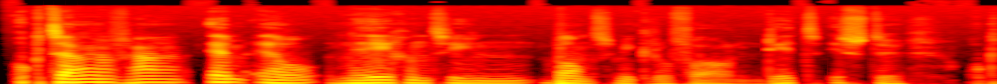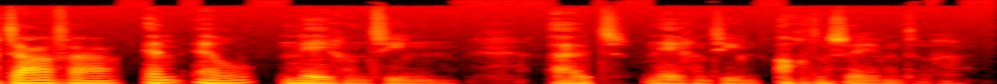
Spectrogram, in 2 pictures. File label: Oktava ML-19 sound NL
